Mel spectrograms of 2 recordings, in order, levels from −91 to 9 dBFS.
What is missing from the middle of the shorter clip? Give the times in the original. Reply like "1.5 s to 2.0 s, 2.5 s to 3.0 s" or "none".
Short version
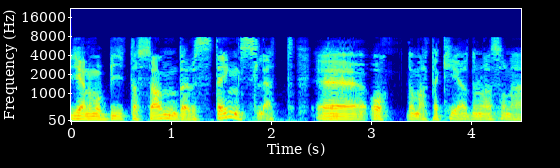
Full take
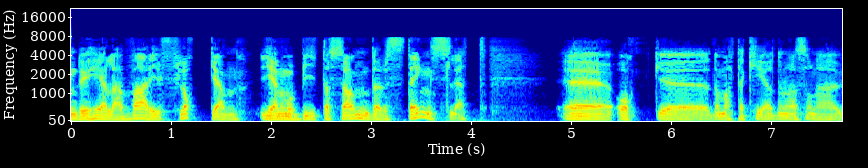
4.3 s to 4.8 s, 5.8 s to 6.4 s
